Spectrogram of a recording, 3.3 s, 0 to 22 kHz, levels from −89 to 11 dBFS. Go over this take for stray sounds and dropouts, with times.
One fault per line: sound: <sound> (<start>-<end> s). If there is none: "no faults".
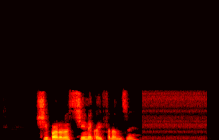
no faults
